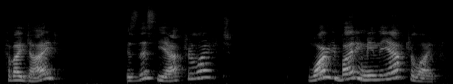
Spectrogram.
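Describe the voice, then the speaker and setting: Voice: mid-range voice, big pitch swings, brisk, pushed and bright. A reader voicing a bewildered, exhausted man in a story, firing off incredulous questions. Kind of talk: storybook dramatic reading.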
